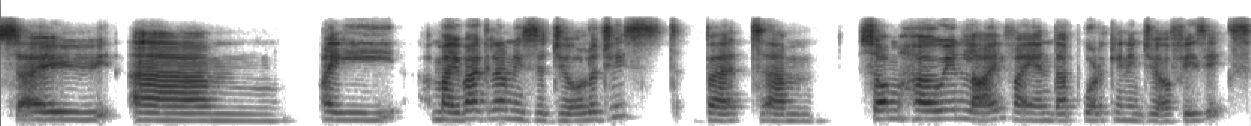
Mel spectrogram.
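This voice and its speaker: Her tone comes across bright and sharp. This woman has a Spanish accent. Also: medium pitch for a woman, fairly even intonation, fairly slow pace. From Spain. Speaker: geoscientist in commercial role, panelist. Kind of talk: webinar panel discussion.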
